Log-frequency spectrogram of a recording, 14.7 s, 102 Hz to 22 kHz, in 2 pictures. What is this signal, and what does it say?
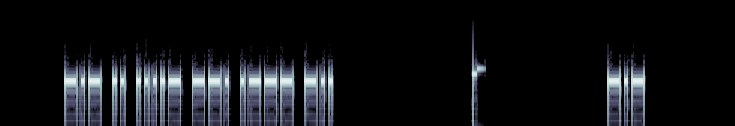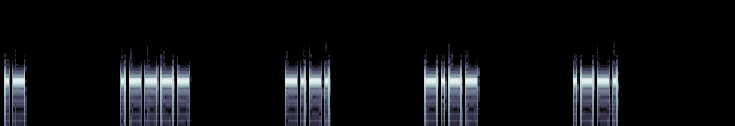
Morse code, heard as a keyed tone, about 30 wpm, spaced as for 13 wpm, 700 Hz. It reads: KI4GJD KA1CYP
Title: USA Call Signs - 6 Characters - 8x Character Spacing - 30wpm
